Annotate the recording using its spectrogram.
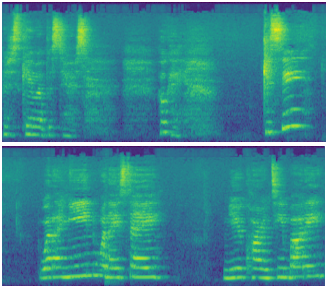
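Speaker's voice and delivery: winded, breathless, puffing, out-of-breath chatter. A vlogger who just came up the stairs talks to the camera, out of breath. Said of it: "I'm just out of breath".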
